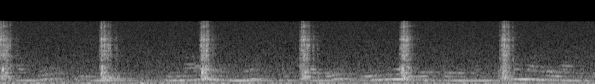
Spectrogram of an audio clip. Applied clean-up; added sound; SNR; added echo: none; Clock; -3 dB; reverberation time 0.9 s.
